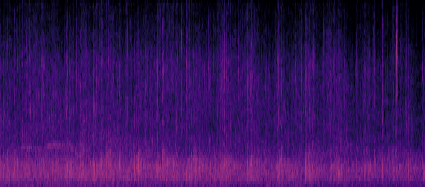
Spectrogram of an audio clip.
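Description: A church audience applauds Jesus steadily for several seconds, many hands clapping in a dense, even patter that holds at moderate loudness without building or fading. No one speaks over it.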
